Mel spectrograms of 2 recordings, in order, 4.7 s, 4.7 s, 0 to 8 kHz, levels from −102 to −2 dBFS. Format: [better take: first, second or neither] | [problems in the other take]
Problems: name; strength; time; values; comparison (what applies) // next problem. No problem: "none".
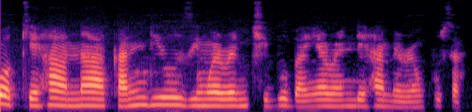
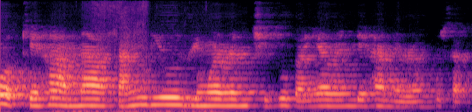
first | noise reduction (neural separator model SepFormer DNS4)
